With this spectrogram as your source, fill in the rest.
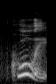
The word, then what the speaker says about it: coulis: Coulis, it's French. It's pronounced coulis.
